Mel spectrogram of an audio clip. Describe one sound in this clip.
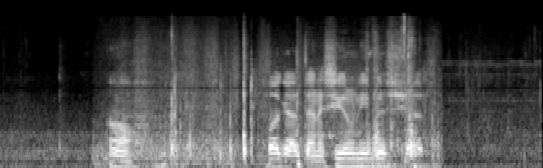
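A young man talks in a car.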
